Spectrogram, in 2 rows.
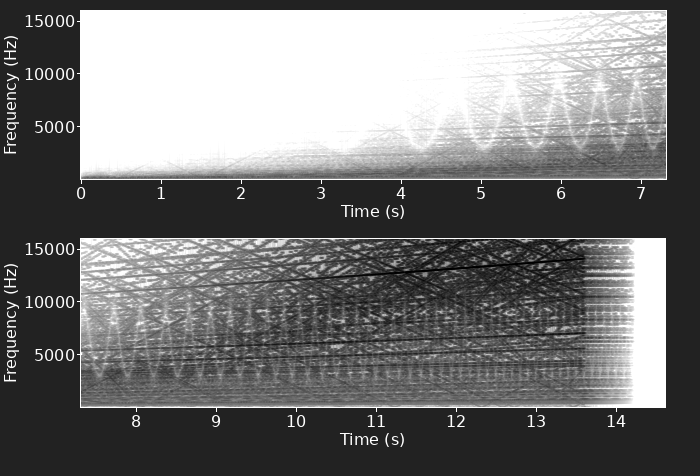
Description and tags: This sample was created in Ableton Live 9 using various synths and layering.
